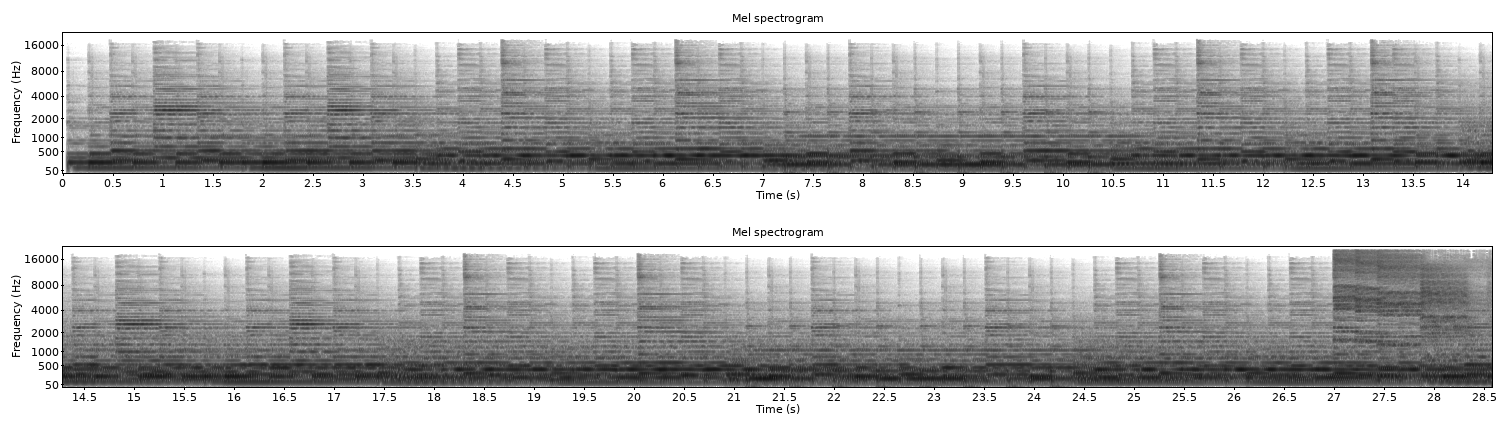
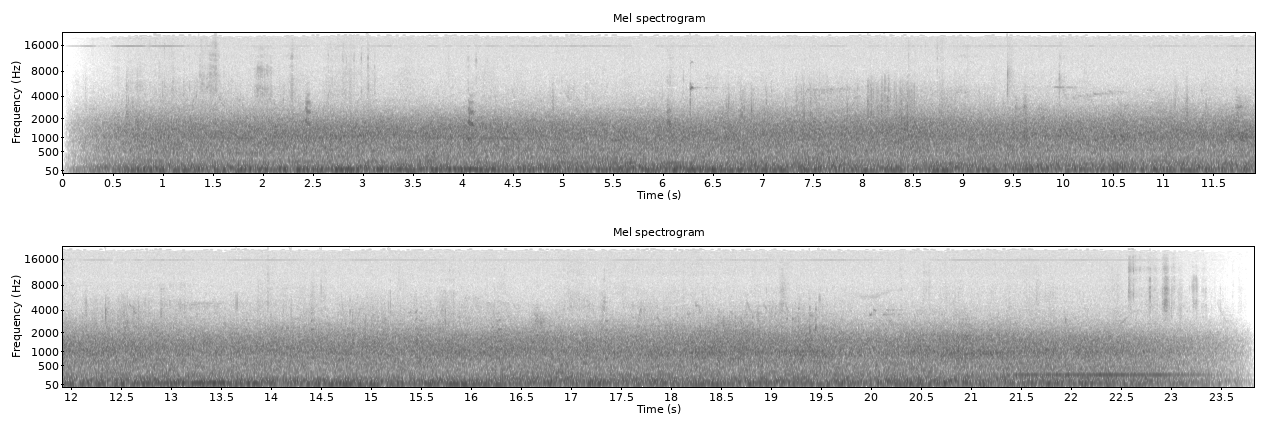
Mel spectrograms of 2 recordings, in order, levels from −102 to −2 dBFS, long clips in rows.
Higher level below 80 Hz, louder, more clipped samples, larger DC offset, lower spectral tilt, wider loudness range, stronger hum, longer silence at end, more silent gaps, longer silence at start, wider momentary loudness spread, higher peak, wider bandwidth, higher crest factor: second, -52 dBFS vs -46 dBFS; first, -18 LUFS vs -41 LUFS; neither; neither; about the same, -6 dB/octave vs -6.5 dB/octave; about the same, 2 LU vs 1 LU; neither; about the same, 0 s vs 0.1 s; neither; about the same, 0.05 s vs 0.05 s; about the same, 4 LU vs 2 LU; first, -2 dBFS vs -26 dBFS; about the same, over 20 kHz vs over 20 kHz; about the same, 16 dB vs 16 dB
